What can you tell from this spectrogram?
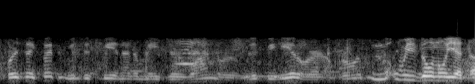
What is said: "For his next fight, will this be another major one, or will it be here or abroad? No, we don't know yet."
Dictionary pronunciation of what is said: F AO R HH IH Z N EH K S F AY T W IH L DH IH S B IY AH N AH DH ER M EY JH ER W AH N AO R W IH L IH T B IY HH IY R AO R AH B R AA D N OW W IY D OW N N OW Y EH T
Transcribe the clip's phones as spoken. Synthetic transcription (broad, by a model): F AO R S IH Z N EH K S P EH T W IH L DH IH S B IY AH N AH DH ER M EY JH ER W AH N AO R W IH L IH T B IY HH IY R AO R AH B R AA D W IY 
